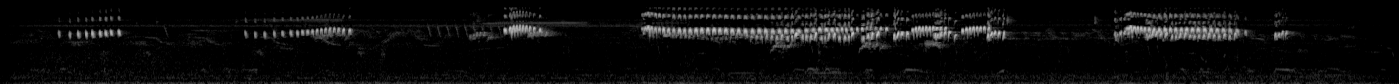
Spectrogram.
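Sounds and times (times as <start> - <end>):
calls: 0.4 - 1.4, 2.1 - 3.8, 6.4 - 13.2.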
